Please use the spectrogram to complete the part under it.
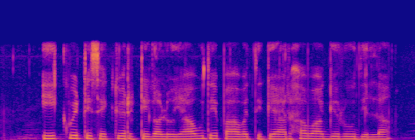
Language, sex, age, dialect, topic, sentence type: Kannada, female, 18-24, Coastal/Dakshin, banking, statement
